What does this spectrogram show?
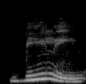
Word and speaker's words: Behling: did have another question you said your name was beeline and i've been saying it's fine either way i think bailing is the more appropriate or the more correct pronunciation yeah bailing dealing i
